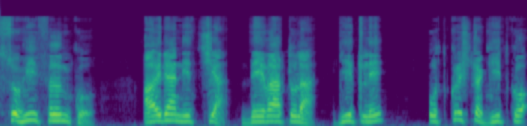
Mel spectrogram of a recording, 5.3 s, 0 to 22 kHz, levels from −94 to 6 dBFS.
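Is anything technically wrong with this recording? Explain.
Yes. Throughout the speech, the treble sounds bright but synthetic, with gritty, lispy s sounds and a metallic edge. This is likely HE-AAC compression at a very low rate, around 16 kbps: the upper band is rebuilt from copied lower bands, so its harmonics don't align.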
